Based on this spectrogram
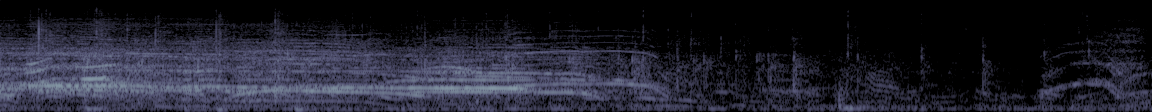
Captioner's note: audience cheering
